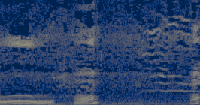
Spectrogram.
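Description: Domestic cat meowing: one meow of about half a second that falls in pitch at the end, then a short rising meow.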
